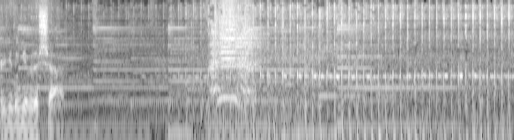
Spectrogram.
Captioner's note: motor thrumps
